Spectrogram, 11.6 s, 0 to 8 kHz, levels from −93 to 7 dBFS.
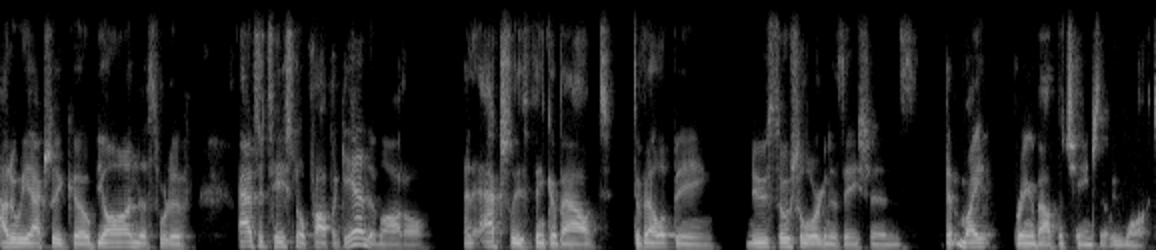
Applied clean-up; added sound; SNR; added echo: none; none; none; none.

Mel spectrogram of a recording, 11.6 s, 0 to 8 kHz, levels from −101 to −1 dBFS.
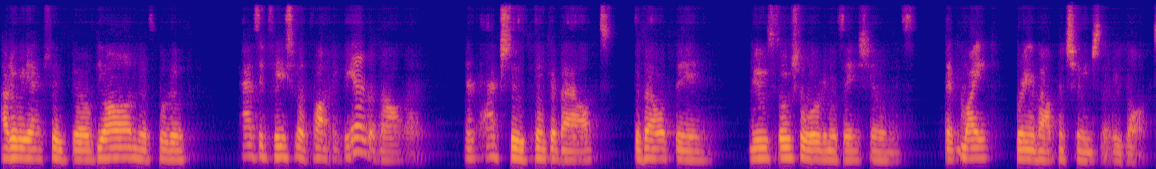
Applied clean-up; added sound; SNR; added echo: neural mask model DeepFilterNet 3.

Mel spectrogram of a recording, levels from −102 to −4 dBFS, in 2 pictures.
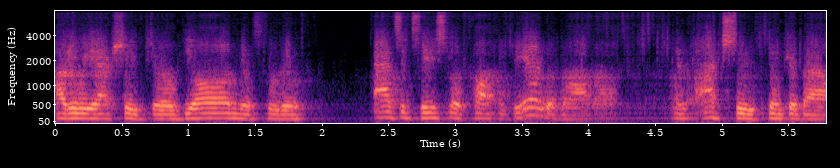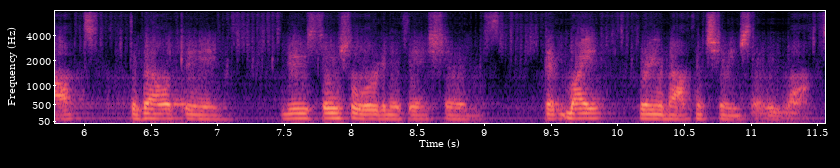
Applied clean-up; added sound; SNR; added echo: neural separator model SepFormer DNS4.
